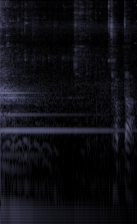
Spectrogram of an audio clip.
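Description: A double-headed barrel drum rings out after its last stroke: one steady tone and a low hum fade away evenly over about a second and a half. A brief voice is heard near the end.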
